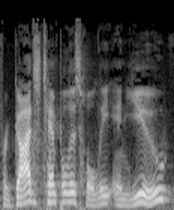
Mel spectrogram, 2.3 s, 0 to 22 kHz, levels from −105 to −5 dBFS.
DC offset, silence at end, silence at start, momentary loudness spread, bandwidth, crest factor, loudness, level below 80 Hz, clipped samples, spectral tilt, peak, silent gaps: under 0.1%; 0.05 s; 0.05 s; 11 LU; 15 kHz; 20 dB; -24 LUFS; -54 dBFS; under 0.1%; -5.5 dB/octave; -4 dBFS; none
